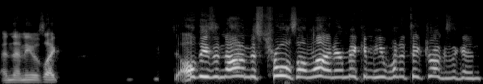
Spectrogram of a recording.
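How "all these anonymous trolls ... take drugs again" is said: put-on Kermit-like frog voice, higher and louder. Imitating Jordan Peterson talking about online trolls: Kermit-like Jordan Peterson impression. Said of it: "That's my Kermit impression".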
